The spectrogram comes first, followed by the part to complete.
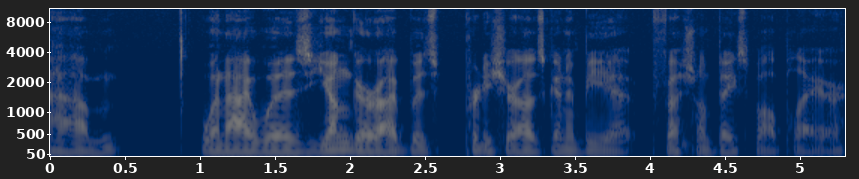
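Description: A man with an American accent and a normal speaking voice talks at a moderate pace with a medium pitch and fairly even intonation, over a quiet background. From upstate New York. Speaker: employment lawyer. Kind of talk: casual interview.

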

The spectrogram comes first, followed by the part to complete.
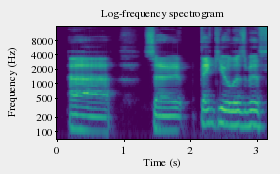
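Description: Recorded very cleanly against a silent background, a man speaks with an Australian accent. His tone is bright and sharp, with medium pitch and fairly even intonation. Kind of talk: casual chat.

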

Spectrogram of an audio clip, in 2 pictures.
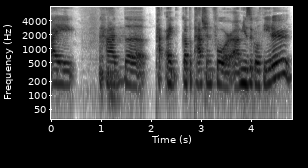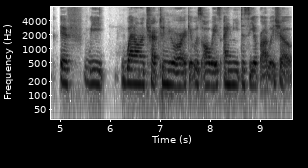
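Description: A woman speaks at a fairly slow pace with a Japanese accent. Her pitch is medium, with ordinary variation. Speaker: theatre artist. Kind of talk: casual chat.

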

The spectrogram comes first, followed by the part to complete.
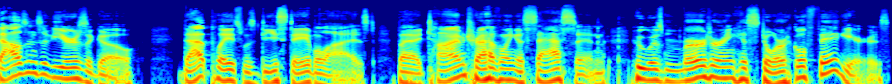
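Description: In a very clean recording with a silent background, a man with a plain, everyday voice talks at a moderate pace, his medium pitch carried by lively intonation. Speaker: podcast host. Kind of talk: casual banter.

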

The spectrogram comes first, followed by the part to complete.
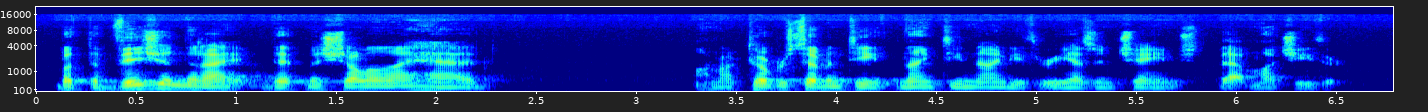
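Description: A man with a normal speaking voice, fairly low pitch and ordinary pitch variation, at a moderate pace with big swings in loudness. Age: 60s. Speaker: pastor. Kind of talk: sermon.

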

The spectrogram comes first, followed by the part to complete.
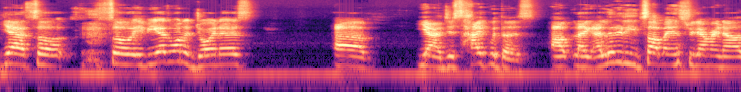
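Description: Noticeable background noise runs under a man talking at a fairly quick pace and a high pitch, his voice making very wide pitch swings. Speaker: podcast host. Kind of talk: casual chat.

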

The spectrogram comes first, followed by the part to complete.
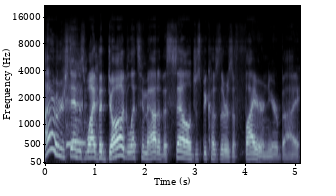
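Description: A man with an American accent, fairly high-pitched, at a moderate pace, with very wide pitch swings. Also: big swings in loudness. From New Jersey. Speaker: podcast guest, streamer. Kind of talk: casual chat.

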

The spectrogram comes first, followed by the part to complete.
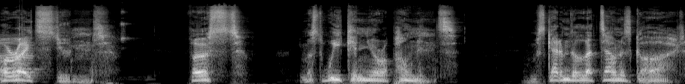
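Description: A man puts on a character voice that is gravelly and raspy. He keeps a moderate pace. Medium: actual play. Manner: stern, commanding.

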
